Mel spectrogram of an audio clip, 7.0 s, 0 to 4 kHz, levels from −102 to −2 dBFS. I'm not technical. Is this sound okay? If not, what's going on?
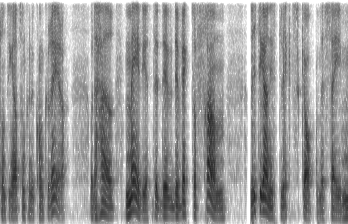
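No. Burst of packet loss at 3.74, 4.94 and 5.49 s: about a tenth of a second of speech never arrived, so the last sound stretches into a fading buzz or hiss, then jumps ahead. Short concealed packet loss at 4.85, 5.05, 5.67, 6.27 and 6.36 s: roughly 30 ms gaps patched by continuing the previous sound, heard as brief smears or wobbles. The call itself, using a G.711 A-law codec, keeps nothing above 4 kHz, which gives the usual muffled phone sound.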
